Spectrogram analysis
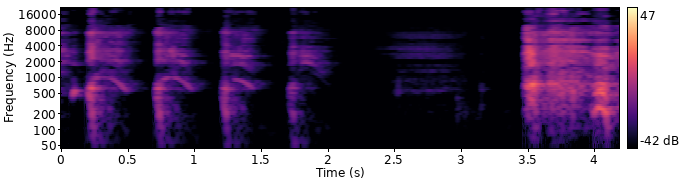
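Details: Adult still coughing occasionally: a run of four quick, sharp coughs, each with a brief voiced tail, then a pause and rustling; repeated cough.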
